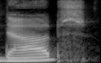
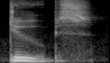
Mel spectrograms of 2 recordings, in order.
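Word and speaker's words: Doubs: Any word that's OU should be ooh. Through. THROUGH. So phonetically, that should be Doobs. So it is Dobbs, okay?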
